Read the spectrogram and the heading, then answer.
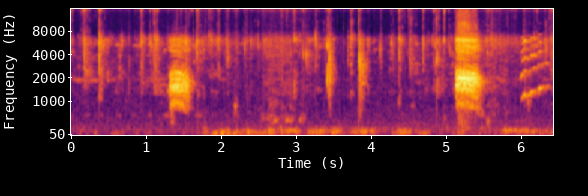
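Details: Two loud, hoarse crow caws spaced about four seconds apart, with low background rumble and faint chirps between them.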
